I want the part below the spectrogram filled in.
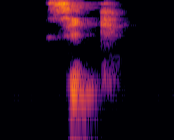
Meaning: sic (thus)
- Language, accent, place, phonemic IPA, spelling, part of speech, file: French, France, Lyon, /sik/, sic, adverb, LL-Q150 (fra)-sic.wav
